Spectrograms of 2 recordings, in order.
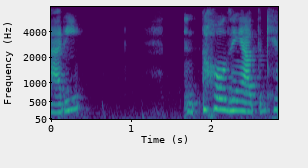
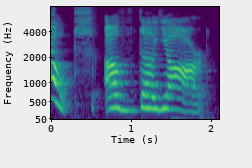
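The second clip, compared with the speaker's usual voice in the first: plain reading voice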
